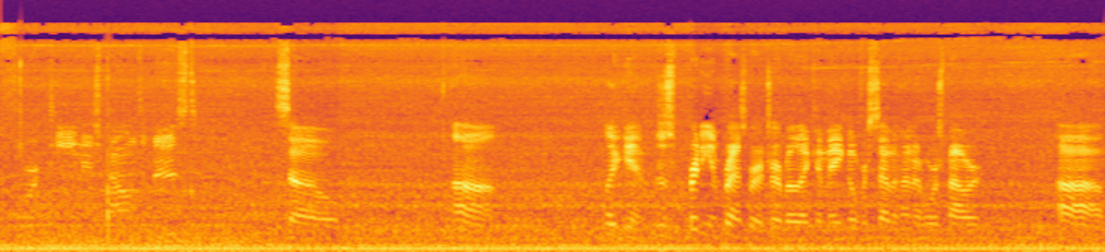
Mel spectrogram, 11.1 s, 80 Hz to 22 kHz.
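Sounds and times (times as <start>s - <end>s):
diesel engine drone from inside cab: 0.0s - 11.0s
road noise: 0.0s - 11.0s
person speaking: 4.5s - 5.1s.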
